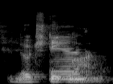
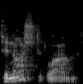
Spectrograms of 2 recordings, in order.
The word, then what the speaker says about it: Tenochtitlan: I think I've always heard the name of the city pronounced Tenochtitlan. Tenochtitlan.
